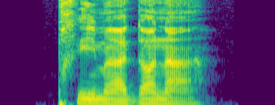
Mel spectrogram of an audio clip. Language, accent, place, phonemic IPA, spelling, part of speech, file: German, Germany, Berlin, /ˌpʁiːmaˈdɔna/, Primadonna, noun, De-Primadonna.ogg
- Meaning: prima donna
